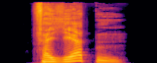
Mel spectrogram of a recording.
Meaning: inflection of verjähren: 1. first/third-person plural preterite 2. first/third-person plural subjunctive II
- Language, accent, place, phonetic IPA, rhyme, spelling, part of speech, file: German, Germany, Berlin, [fɛɐ̯ˈjɛːɐ̯tn̩], -ɛːɐ̯tn̩, verjährten, adjective / verb, De-verjährten.ogg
